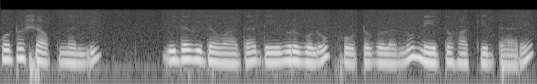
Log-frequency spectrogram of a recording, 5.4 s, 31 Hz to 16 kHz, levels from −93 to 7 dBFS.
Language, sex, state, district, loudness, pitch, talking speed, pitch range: Kannada, female, Karnataka, Bangalore, -14 LUFS, 160 Hz, 100 wpm, 150-180 Hz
